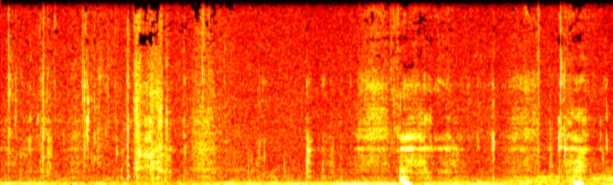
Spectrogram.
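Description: Close-up chewing and wet mouth-smacking clicks of a person eating a mouthful of deep-dish pizza, with two short falling "mm" hums of enjoyment, one about six seconds in and one near the end, which are the loudest sounds. A steady low hum from the car's running engine or fan lies underneath.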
